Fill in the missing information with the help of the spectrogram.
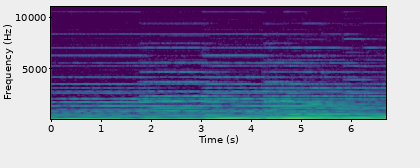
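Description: Organ music: slow, held chords over a deep bass, the chord changing every second or two.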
